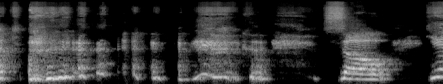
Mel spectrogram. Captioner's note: laughing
